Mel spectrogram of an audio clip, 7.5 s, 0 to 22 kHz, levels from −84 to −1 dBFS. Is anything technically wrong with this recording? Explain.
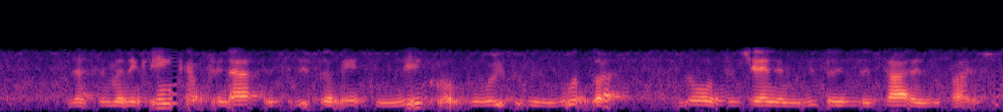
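Yes, the whole clip has been through the Codec 2 vocoder, and it's heavily damaged. Codec 2 doesn't keep the waveform. It sends only pitch, voicing, energy and a rough spectral envelope, and the decoder rebuilds the speech from sine waves. That's why it sounds robotic and buzzy from start to finish, squeezed into a 300 Hz to 3.4 kHz line band, with a coarseness that fits a rate around 2.4 kbit/s. The room noise underneath, about 18 dB below the speech, is part of the original recording and not a system fault.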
